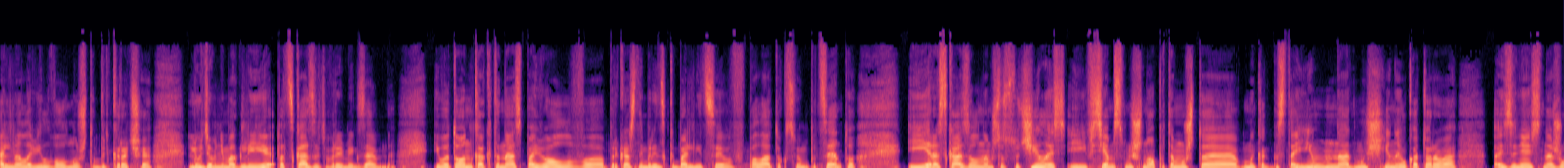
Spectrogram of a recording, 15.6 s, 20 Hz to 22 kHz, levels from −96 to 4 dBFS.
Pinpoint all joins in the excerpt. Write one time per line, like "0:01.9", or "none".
none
